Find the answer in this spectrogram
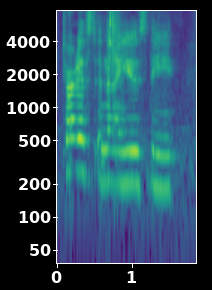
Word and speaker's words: Tarte: used the Tarte tardes some people call it tar deist cuz it's spelled like that but it's Chartist and then I used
